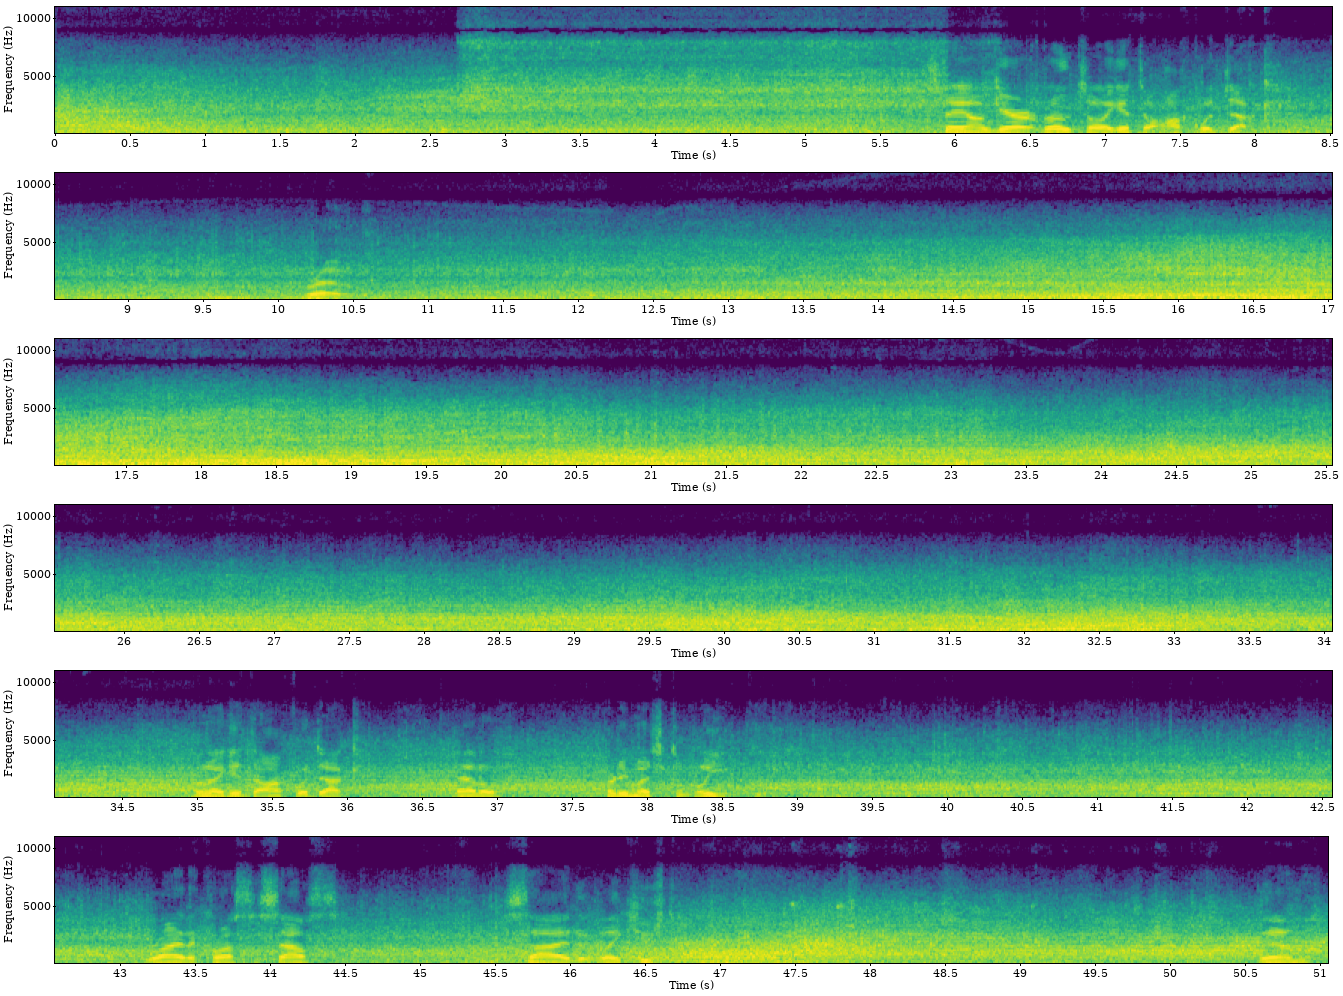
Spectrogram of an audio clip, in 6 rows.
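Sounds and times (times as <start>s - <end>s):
heavy truck passing: 0.0s - 51.0s
wind and road noise: 0.0s - 51.0s.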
